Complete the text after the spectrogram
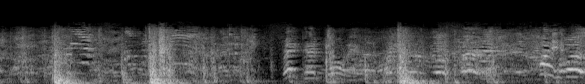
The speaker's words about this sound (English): Door's locked. No key. Stand back. I'm going to smash it.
